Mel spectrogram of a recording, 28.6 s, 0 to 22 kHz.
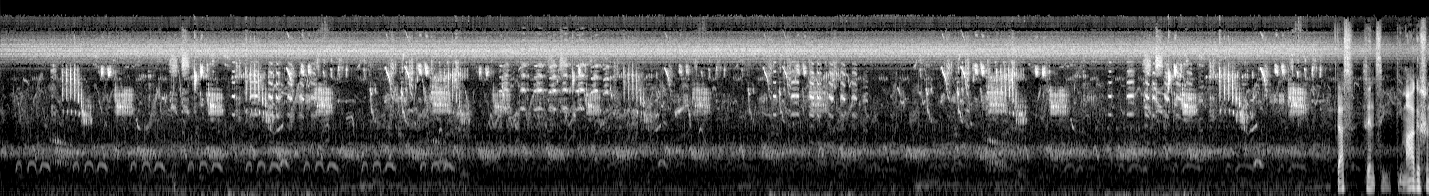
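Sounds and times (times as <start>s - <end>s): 
high insect drone: 0.0s - 28.0s
dawn bird chorus in grass savanna: 0.0s - 28.2s
speech: 26.8s - 28.5s.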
